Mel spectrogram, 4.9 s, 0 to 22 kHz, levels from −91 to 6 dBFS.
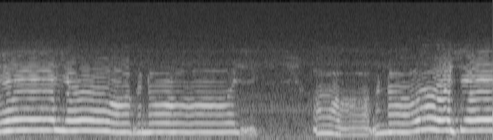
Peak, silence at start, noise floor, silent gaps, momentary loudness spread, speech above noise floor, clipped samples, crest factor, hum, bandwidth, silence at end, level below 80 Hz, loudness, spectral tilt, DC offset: -2 dBFS; 0 s; -37 dBFS; none; 9 LU; 20 dB; under 0.1%; 16 dB; none; over 20 kHz; 0 s; -44 dBFS; -17 LUFS; -6.5 dB/octave; under 0.1%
